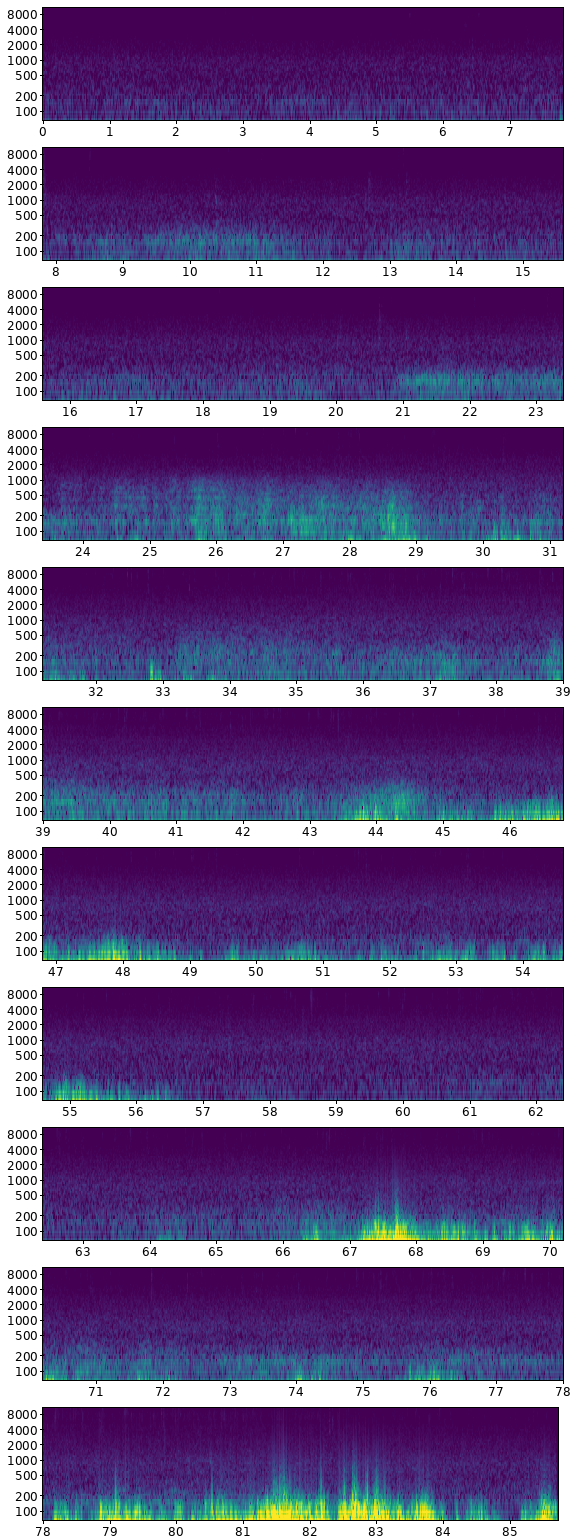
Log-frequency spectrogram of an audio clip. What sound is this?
Raining lightly
Light rain with slight signs of oncoming thunder.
